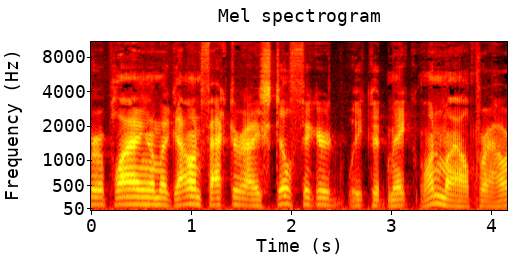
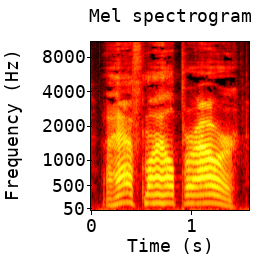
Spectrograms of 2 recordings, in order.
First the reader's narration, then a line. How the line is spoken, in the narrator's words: Mike cried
